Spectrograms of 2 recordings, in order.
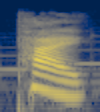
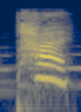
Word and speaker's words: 太: Tai, tai, tai, tai, tai. This character is the 4th tone, so it should be tai.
